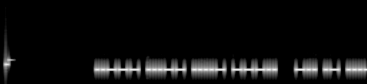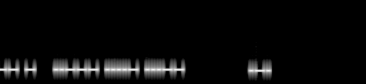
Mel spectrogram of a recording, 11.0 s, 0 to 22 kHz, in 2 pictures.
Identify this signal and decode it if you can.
Morse code, heard as a keyed tone, about 28 wpm, 700 Hz. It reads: 2348 DA3T 243 R
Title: Worked All Europe DX Contest - QTC Exchange - 28wpm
